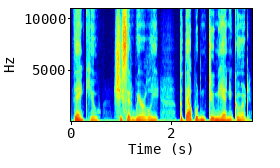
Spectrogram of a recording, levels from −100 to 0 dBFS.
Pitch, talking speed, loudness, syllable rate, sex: 170 Hz, 200 wpm, -23 LUFS, 5.1 syllables/s, female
